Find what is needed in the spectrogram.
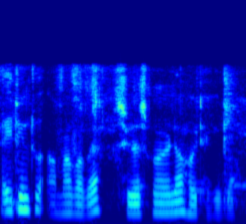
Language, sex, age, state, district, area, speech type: Assamese, male, 18-30, Assam, Dibrugarh, rural, spontaneous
